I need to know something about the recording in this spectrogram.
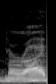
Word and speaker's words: Mirai: So I'm going to skip over the last story about the Mirai botnet. I think that's how you pronounce it.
